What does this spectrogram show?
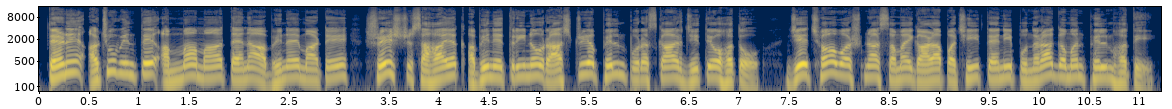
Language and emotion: Gujarati, neutral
